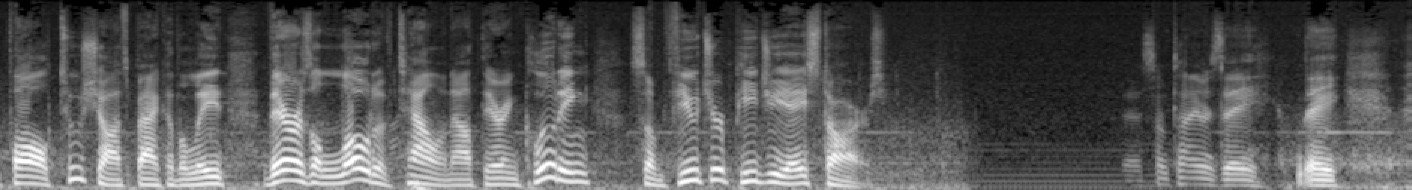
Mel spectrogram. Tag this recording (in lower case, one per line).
speech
